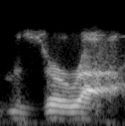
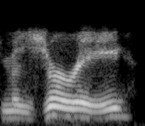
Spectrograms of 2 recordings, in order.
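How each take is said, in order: First: It uses the southern Missouri pronunciation. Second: It uses the Kansas City area pronunciation. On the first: "If you get much further south of here, a lot of people pronounce it Missouri" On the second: "If you're in around Kansas City, uh, it is Missouri"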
